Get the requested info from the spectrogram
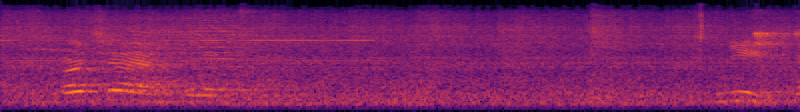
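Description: Steady hiss of room noise with faint voices talking in the background, and a woman starting to speak near the end.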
